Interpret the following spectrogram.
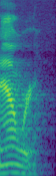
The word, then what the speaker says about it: hour: Dirán, oiga, pero yo escuché alguna vez que dijeron an hour, y hour, hora, se escribe con h.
